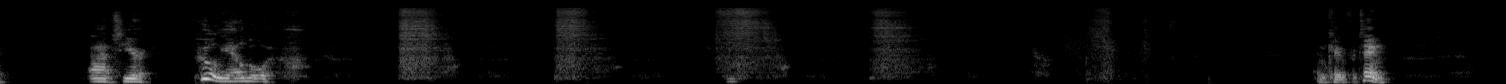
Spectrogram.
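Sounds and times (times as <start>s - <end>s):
man breathing hard: 2.7s - 13.1s, 13.9s - 15.0s.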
